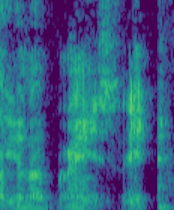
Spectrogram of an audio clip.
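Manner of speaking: murmured to herself. Real, not acted. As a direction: repeat it under your breath.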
